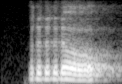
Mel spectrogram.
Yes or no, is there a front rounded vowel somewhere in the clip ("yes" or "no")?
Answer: no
